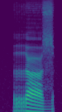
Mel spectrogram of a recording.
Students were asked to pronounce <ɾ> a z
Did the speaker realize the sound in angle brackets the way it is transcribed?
no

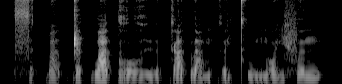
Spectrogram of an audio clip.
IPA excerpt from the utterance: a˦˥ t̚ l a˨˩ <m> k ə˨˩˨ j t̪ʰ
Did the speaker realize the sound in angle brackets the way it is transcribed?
yes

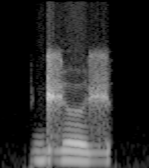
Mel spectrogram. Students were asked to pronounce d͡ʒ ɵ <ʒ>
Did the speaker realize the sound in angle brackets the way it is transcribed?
yes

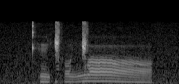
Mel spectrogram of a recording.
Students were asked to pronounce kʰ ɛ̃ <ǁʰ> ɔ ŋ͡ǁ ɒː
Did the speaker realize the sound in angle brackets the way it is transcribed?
yes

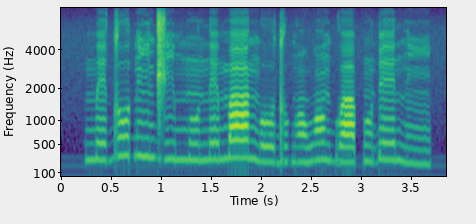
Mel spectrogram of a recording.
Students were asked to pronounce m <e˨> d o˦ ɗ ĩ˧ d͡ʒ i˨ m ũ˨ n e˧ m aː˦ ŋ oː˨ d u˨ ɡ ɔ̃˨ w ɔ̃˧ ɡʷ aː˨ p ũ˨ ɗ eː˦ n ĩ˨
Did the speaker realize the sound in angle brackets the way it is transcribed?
yes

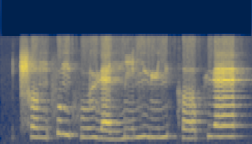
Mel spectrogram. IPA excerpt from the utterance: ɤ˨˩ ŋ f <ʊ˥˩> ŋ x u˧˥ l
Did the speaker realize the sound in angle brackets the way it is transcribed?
yes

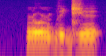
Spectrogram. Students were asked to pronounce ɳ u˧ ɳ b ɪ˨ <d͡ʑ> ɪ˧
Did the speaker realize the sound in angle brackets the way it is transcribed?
yes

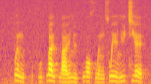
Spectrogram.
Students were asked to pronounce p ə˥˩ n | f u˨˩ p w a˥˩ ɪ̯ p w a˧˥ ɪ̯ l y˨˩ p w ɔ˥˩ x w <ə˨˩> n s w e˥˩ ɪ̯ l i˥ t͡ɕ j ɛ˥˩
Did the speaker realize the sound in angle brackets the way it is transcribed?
yes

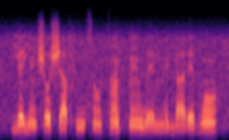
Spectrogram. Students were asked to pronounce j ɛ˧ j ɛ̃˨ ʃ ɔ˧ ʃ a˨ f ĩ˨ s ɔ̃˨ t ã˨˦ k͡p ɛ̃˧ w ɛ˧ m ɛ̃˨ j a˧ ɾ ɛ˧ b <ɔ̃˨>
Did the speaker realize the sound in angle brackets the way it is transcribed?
no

